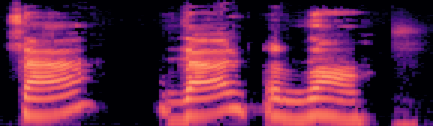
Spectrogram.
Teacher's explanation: مخرج نمبر 13 زبان کی نوک اور اوپر سامنے والے 2 دانتوں کا سرا۔ جب زبان کی نوک اوپر کے سامنے والے 2 دانتوں کے سرے سے لگے، اس مخرج سے 3 حروف ادا ہوتے ہیں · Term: نرم حروف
